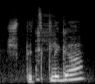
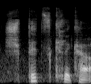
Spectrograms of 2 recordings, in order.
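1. Das Wort wird im Mainzer Dialekt gesagt. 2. Das Wort wird im Standarddeutsch gesagt. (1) "sondern Spitzklicker" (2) "Vielleicht spricht man es auch nicht Spitzklicker aus"

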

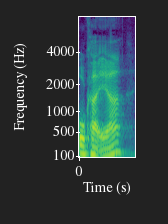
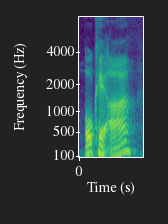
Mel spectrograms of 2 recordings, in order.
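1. Die Buchstaben werden mit deutschen Buchstabennamen ausgesprochen. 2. Die Buchstaben werden mit englischen Buchstabennamen ausgesprochen.

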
